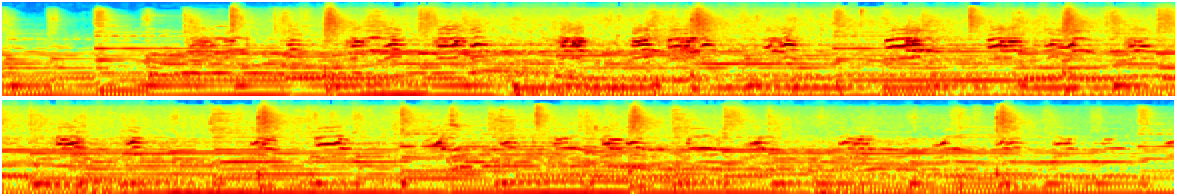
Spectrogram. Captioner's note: geese honking. Wind whizzing through feathers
